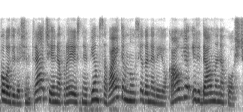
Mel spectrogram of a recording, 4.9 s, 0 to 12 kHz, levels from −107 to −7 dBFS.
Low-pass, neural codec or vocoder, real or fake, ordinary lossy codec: 7.2 kHz; codec, 16 kHz, 6 kbps, DAC; fake; Opus, 64 kbps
